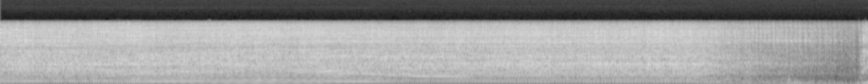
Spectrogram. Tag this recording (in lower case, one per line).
motorcycle
vibration
vehicle
engine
